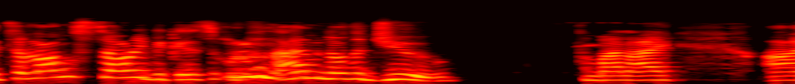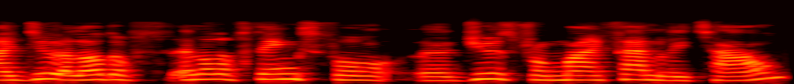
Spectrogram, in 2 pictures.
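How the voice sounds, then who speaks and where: The speaker has a Polish accent and lively intonation. The pace is moderate. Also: woman, fairly high pitch for a woman. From Poland (Rybnik). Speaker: audience member, local historian. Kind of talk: Q&A question. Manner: halting.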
